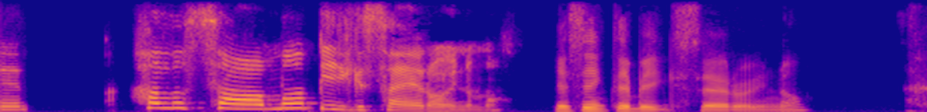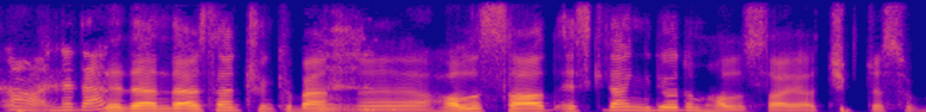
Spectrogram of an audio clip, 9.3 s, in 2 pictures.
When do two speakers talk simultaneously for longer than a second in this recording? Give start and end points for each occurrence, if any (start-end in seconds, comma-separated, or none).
none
